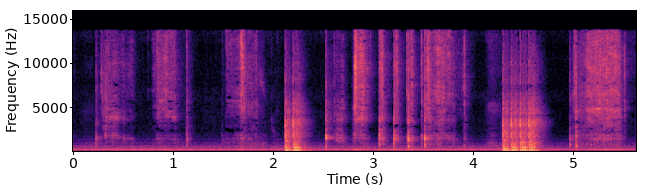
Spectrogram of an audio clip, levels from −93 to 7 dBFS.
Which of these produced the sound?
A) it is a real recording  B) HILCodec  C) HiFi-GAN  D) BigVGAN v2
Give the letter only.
A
